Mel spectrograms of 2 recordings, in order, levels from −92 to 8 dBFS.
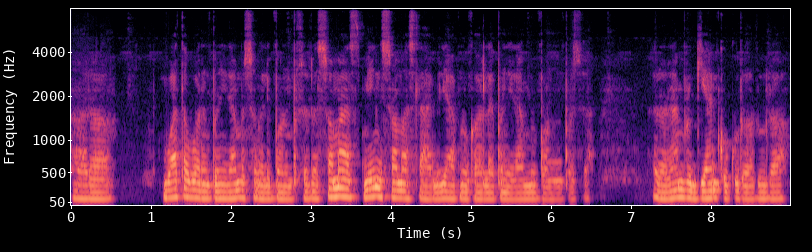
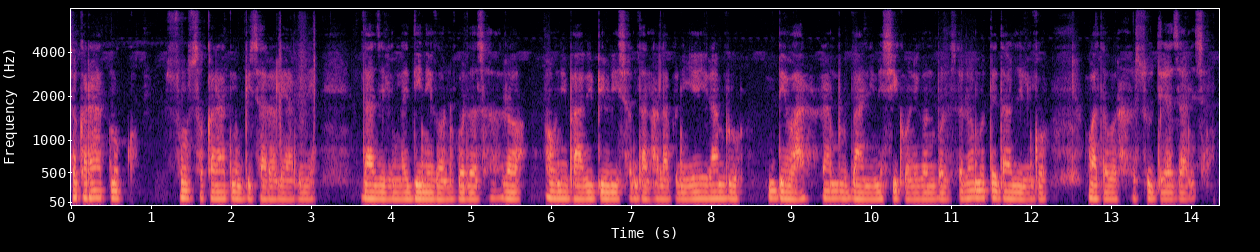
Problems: constant background noise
